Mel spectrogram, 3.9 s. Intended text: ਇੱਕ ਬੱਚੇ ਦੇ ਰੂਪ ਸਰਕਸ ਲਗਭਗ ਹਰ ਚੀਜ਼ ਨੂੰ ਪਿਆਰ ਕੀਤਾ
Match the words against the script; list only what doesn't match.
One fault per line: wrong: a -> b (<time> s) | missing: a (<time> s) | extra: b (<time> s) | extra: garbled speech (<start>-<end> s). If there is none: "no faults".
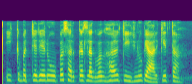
no faults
